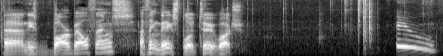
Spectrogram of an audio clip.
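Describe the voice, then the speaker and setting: A young toy-collector vlogger rambles casually while showing off old collectible toys in his home loft, offhand and chuckling at himself. His mid-range voice is sing-song and dark in tone, and he speaks slowly in this show-and-tell.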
